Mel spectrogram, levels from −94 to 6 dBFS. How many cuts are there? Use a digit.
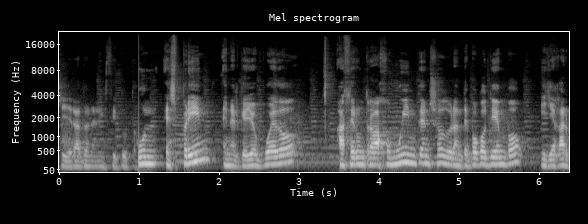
1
